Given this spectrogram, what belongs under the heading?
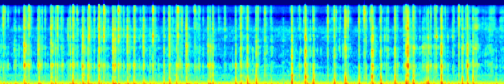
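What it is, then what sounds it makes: Plastic DVD case being scratched. A yellow SpongeBob DVD case, a hollow hard plastic case inside a printed paper sleeve, is held in the hands and slowly gripped and scratched by fingertips and nails. Dense, quick dry ticks and scratchy clicks patter on top of a low, muffled handling rumble, with a faint steady tone in the mid range.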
